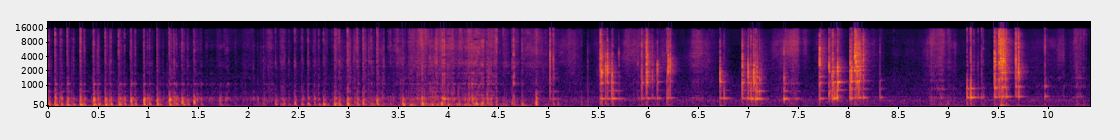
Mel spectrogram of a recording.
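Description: Fingertips scratch the ribbed surface of a hollow blue corrugated plastic pop tube while it is bent and compressed. The first half is a dense run of rapid, raspy ticks with a low buzzy body. The second half turns into sparser, separate bright crackles and clicks as the ribs snap.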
